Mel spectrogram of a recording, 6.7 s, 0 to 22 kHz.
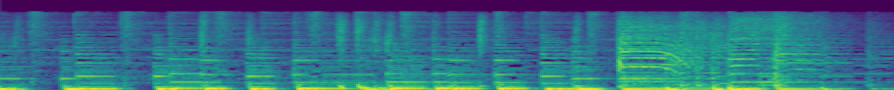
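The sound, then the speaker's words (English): Upbeat video game music plays: a remix of the Hill Top Zone theme from Sonic 2 HD, with a steady pulsing beat, bright layered melody and a busy, shimmering run of high notes near the end, continuous and loud throughout. “What you just heard there was from Sonic 2 HD.”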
